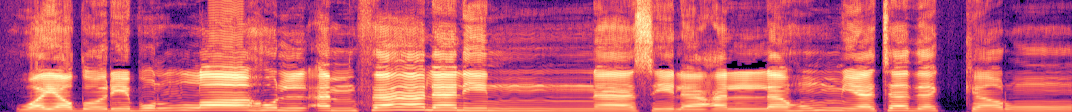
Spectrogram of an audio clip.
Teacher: نلاحظ ان النون مشدده فتغنى بمقدار حركتين تغني بمقدار حركتين الان سنطبق ذلك ويضرب الله الامثال للناس لعلهم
